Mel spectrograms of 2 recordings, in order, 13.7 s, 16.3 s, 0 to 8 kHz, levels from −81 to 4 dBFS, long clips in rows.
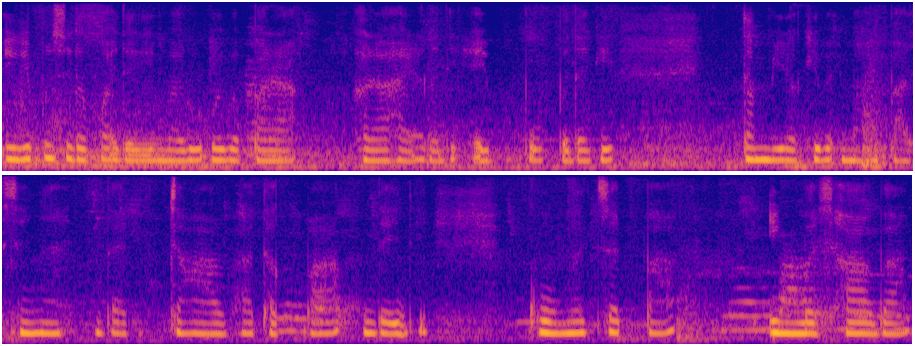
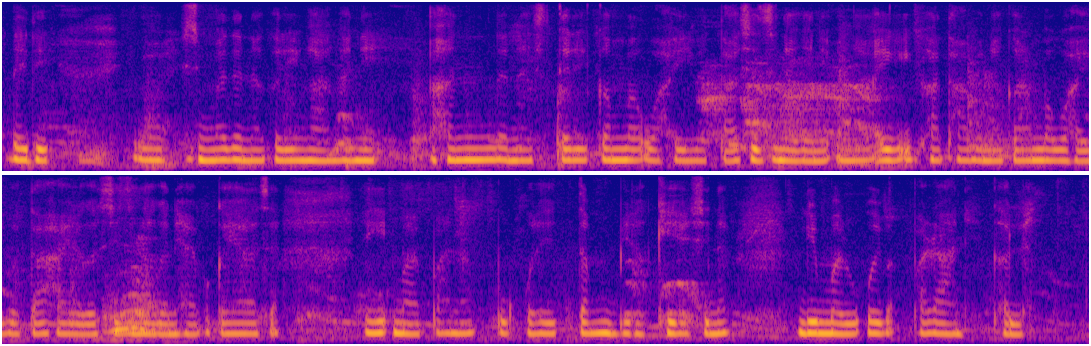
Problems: none marked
